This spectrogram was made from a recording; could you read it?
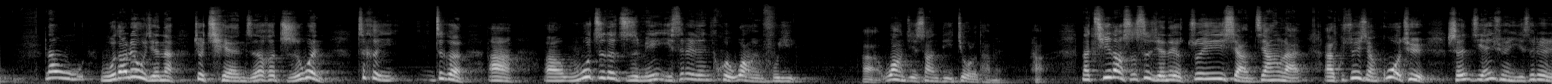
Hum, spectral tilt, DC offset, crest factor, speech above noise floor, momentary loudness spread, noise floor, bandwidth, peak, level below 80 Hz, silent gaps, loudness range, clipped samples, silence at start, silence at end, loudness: none; -5 dB/octave; under 0.1%; 18 dB; 34 dB; 13 LU; -55 dBFS; 16.5 kHz; -4 dBFS; -64 dBFS; none; 4 LU; under 0.1%; 0 s; 0 s; -21 LUFS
